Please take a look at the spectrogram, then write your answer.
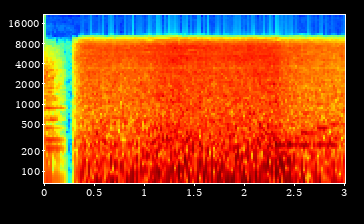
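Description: Niagara Falls pouring water over its crest, a loud, continuous broadband roar that starts abruptly after a short break and holds steady and unbroken.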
